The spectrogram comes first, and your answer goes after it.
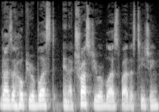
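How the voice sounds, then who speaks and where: Somewhat breathy, with a dark, mellow tone, a man speaks at a moderate pace and a fairly high pitch. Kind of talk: sermon. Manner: earnest, teacherly preaching cadence with repeated phrases and call-and-response; fervent, emphatic, driving each point home by repetition.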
